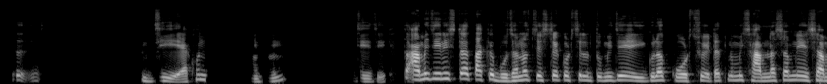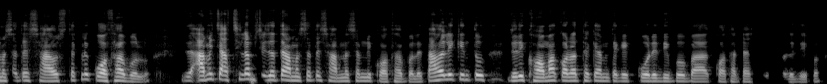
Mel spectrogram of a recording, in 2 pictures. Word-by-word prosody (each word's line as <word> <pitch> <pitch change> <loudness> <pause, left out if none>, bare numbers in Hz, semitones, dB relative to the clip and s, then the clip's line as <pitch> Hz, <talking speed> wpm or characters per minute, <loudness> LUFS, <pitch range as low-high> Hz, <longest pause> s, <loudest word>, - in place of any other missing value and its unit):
অ্যা 425 - -7
is. - - -23 1.2
জি 170 - -7 0.2
এখন 230 - -7 0.5
হুম, 130 - -11
হুম। 155 +4 -9 0.8
জি, - - -9
জি। - - -11 0.2
তো - - -2
আমি 255 - +4
জিনিসটা 260 0 0
তাকে 220 +1 +3
বোঝানোর 175 +6 +1
চেষ্টা 200 +1 0
করছিলাম, 195 -1 -3
তুমি 180 +1 -3
যে - - +5
এইগুলা 180 +5 +1
করছো 160 0 -1
এটা 170 +1 -2
তুমি 200 0 -4
সামনাসামনি 180 +5 +3
এসে 185 - -3
আমার 170 -1 -3
সাথে 180 +1 -5
সাহস 155 0 +2
থাকলে 235 +5 -3
কথা 175 +1 +3
বলো। 125 -2 -5 0.4
যে - - -8
আমি 245 - +2
চাচ্ছিলাম 230 +4 +3
সে - - -7
যাতে 205 +1 +3
আমার 180 -2 -3
সাথে 200 0 -4
সামনাসামনি 160 +1 -3
কথা 130 +1 -3
বলে। 130 - -4
তাহলে 215 +6 +5
কিন্তু 220 0 +1 0.3
যদি 190 +3 +4
ক্ষমা 170 +2 +4
করার 175 -1 +3
থাকে 170 +1 -3
আমি 160 - -6
তাকে 155 0 -2
করে 150 -1 +2
দিবো 150 +1 -3
বা 135 - +1 0.2
কথাটা 125 0 -7
শেষ 410 - -28
করে 470 - -10
দিব। - - -12
180 Hz, 195 wpm, -24 LUFS, 160-205 Hz, 1.2 s, যে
